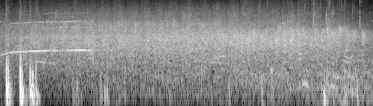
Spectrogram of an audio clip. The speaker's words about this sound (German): Und riesigen Applaus bitte. Applaus, Applaus, Applaus.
